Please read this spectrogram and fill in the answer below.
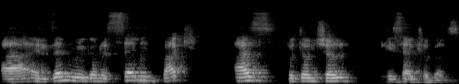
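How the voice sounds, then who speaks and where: Speaking with a strong French accent, a man has a fairly high pitch. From France, Paris. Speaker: climate entrepreneur. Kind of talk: interactive talk to students. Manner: hesitant, many filler uhs.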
